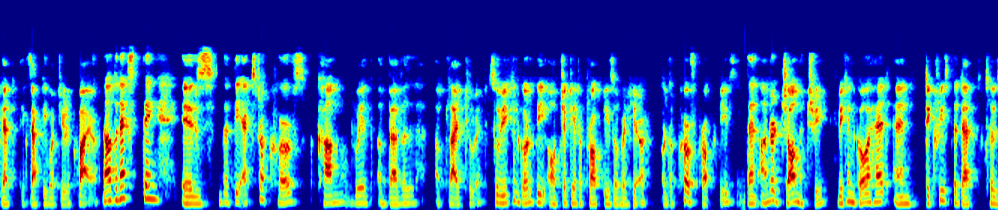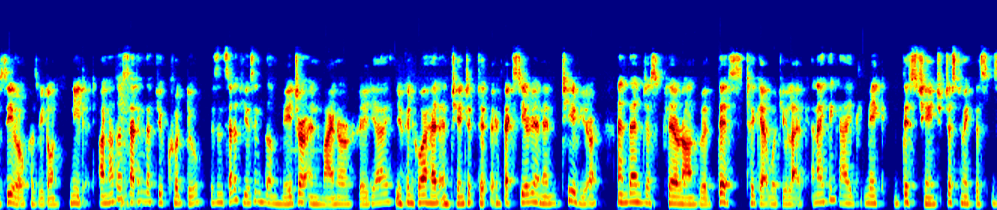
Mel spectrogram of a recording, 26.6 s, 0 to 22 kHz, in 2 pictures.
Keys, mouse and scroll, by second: 0.4 click, 1.3 click, 2.6 middle click, 2.9 scroll up 2, 3.8 scroll up 2, 6.5 click, 9.2 scroll down 3, 10.1 click, 11.0 scroll down 1, 12.7 click, 14.5 right click, 18.6 click, 21.7-23.4 drag.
